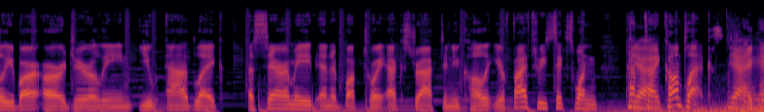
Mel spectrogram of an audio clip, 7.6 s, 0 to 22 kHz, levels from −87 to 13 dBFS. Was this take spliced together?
no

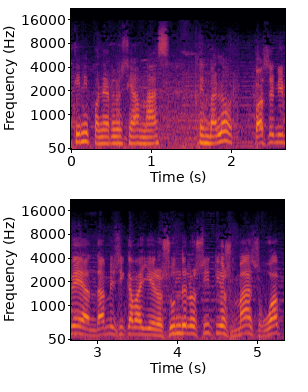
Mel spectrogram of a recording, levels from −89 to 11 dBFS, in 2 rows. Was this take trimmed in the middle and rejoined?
yes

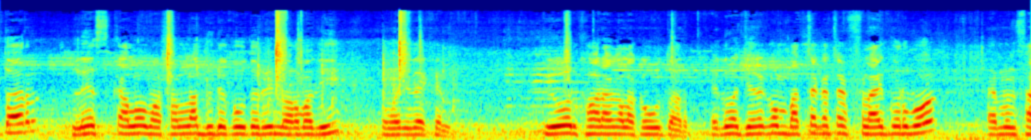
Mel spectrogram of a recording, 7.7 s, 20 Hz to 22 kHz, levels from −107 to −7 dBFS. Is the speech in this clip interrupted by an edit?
no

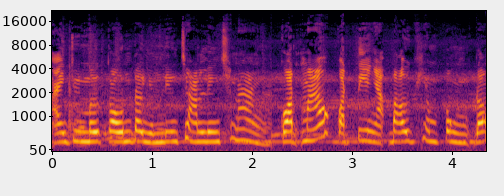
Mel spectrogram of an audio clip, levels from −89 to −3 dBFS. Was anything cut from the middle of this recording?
yes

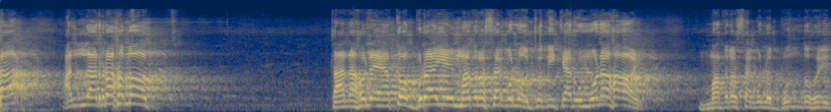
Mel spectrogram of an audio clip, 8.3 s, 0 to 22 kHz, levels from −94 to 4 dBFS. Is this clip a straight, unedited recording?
yes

